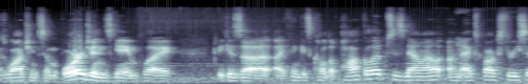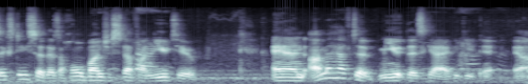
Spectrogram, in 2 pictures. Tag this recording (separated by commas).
Speech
